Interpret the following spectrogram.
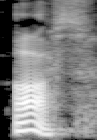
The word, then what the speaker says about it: arse: Ass.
